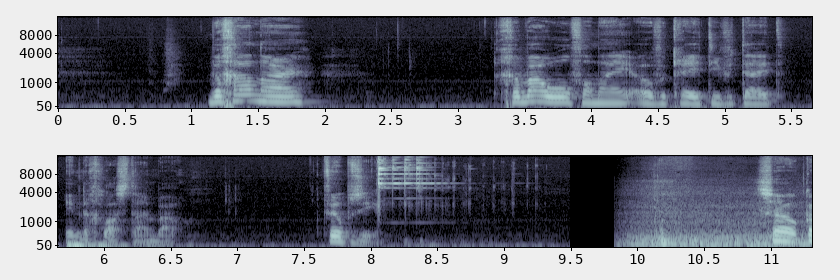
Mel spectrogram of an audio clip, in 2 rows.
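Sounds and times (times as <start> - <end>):
speech: 1.1 - 2.0, 3.3 - 6.6, 7.6 - 8.4, 10.9 - 11.3
keys jingling and clinking: 8.1 - 9.4.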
